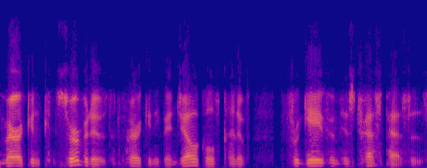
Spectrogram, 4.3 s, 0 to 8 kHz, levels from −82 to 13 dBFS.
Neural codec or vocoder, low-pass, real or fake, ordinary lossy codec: none; 7.2 kHz; real; AAC, 48 kbps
